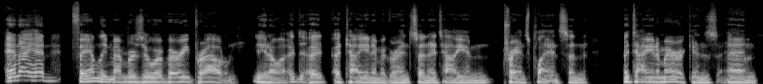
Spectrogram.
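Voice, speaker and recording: A man from New York in his forties, a deli owner and former English teacher, telling his story in a relaxed, rambling way on a close podcast mic. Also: low-pitched, brisk, dry recording. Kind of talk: casual interview storytelling.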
